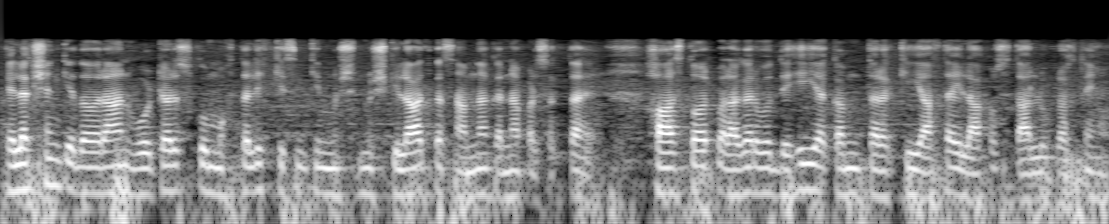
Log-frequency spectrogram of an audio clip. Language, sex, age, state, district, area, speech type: Urdu, male, 18-30, Uttar Pradesh, Azamgarh, rural, spontaneous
